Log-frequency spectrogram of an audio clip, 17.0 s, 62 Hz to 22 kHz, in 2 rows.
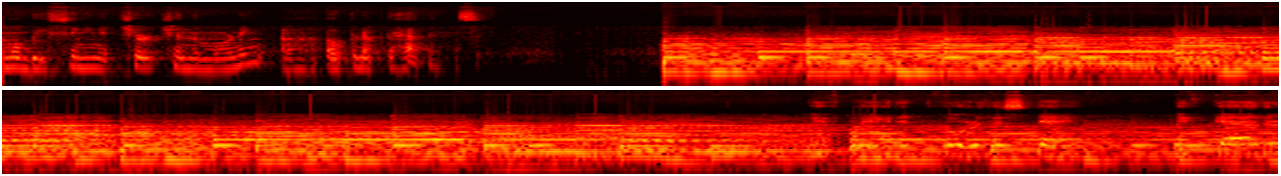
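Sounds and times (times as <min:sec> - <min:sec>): piano chords: 0:04.4 - 0:17.0.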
